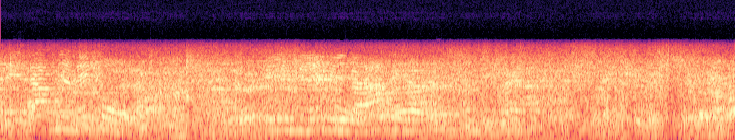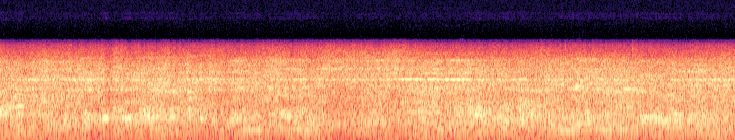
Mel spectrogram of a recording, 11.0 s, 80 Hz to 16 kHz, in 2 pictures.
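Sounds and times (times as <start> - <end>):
crowd din: 0.0 - 11.0.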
